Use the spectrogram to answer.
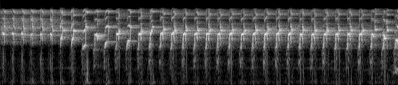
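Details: Short stretch of a lovebird's long ngekek song, aimed at getting rival lovebirds to sing: an unbroken, fast, high-pitched rattling trill of evenly spaced chirps.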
